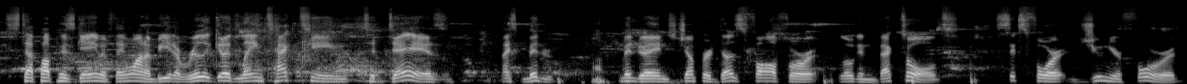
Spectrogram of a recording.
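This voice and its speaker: A man doing live play-by-play basketball commentary for radio from a high school gym. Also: a little slow, fairly bright tone, rough recording. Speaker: play-by-play announcer. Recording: faint gym noise, bouncing basketball.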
